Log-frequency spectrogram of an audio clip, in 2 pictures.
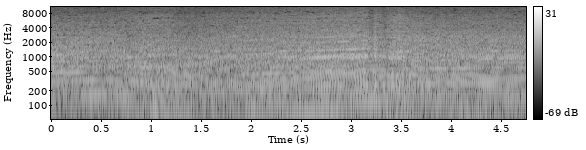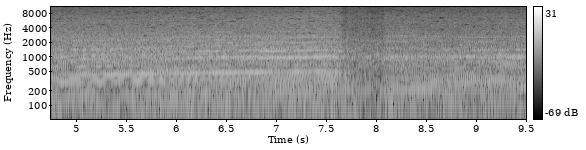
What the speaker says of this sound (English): Nine 11 turbo, what a beautiful car.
